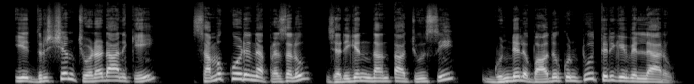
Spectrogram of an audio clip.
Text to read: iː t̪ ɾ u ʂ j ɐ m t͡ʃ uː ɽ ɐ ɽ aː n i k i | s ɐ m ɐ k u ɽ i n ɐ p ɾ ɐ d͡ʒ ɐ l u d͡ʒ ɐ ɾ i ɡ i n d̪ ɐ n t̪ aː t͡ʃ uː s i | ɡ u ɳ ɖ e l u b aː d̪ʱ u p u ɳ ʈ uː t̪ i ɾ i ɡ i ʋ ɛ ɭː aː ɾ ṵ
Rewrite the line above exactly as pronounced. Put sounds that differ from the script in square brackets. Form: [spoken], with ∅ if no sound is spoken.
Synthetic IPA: iː [d̪] ɾ u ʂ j ɐ m t͡ʃ uː ɽ ɐ ɽ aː n i k i | s ɐ m ɐ k [uː] ɽ i n ɐ p ɾ ɐ d͡ʒ ɐ l u d͡ʒ ɐ ɾ i ɡ i n d̪ ɐ n t̪ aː t͡ʃ uː s i | ɡ u ɳ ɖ e l u b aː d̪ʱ u [k] u ɳ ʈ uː t̪ i ɾ i ɡ i ʋ ɛ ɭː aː ɾ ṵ

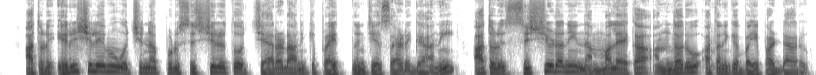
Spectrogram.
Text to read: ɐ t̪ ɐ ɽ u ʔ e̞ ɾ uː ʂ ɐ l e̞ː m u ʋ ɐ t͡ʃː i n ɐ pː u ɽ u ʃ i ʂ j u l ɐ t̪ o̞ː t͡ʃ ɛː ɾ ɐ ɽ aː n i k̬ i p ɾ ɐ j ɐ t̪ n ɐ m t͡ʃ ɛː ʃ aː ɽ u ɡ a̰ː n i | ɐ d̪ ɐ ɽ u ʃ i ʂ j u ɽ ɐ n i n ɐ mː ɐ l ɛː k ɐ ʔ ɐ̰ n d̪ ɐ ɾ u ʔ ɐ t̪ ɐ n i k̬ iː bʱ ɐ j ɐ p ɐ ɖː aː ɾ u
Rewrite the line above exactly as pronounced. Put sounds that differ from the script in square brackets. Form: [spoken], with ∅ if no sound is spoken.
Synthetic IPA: ɐ t̪ ɐ ɽ u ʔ e̞ ɾ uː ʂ ɐ l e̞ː m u ʋ ɐ t͡ʃː i n ɐ pː u ɽ u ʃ i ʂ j u l ɐ t̪ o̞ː t͡ʃ ɛː ɾ ɐ ɽ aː n i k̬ i p ɾ ɐ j ɐ t̪ n ɐ m t͡ʃ ɛː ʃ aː ɽ u ɡ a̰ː n i | ɐ [t̪] ɐ ɽ u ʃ i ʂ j u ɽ ɐ n i n ɐ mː ɐ l ɛː k ɐ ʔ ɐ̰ n d̪ ɐ ɾ [uː] ʔ ɐ t̪ ɐ n i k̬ [i] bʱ ɐ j ɐ p ɐ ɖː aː ɾ u

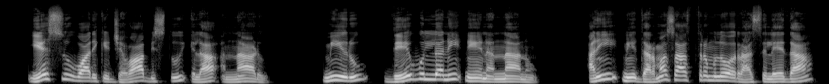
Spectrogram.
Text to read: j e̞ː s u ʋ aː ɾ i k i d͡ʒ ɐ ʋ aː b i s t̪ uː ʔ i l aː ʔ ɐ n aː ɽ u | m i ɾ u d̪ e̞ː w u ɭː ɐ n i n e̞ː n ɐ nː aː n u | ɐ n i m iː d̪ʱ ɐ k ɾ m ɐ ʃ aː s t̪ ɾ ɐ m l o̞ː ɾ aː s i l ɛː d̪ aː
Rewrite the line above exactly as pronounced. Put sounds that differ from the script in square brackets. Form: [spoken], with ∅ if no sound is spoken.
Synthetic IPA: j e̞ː s u ʋ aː ɾ i k i d͡ʒ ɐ ʋ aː b i s t̪ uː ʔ i l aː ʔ ɐ [nː] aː ɽ u | m [iː] ɾ u d̪ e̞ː w u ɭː ɐ n i n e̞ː n ɐ nː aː n u | ɐ n i m iː d̪ʱ ɐ [∅] ɾ m ɐ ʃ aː s t̪ ɾ ɐ m l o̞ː ɾ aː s i l ɛː d̪ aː

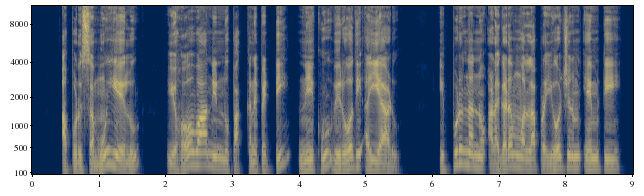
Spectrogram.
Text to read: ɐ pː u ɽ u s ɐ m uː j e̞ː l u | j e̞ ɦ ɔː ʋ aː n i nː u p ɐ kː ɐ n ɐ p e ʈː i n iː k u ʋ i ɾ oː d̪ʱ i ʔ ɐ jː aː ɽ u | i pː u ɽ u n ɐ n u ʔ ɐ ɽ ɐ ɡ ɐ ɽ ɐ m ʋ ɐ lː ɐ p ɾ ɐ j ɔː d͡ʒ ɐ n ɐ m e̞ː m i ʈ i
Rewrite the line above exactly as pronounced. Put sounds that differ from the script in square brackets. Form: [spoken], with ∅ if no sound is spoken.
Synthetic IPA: ɐ pː u ɽ u s ɐ m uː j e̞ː l u | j e̞ ɦ ɔː ʋ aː n i nː u p ɐ kː ɐ n ɐ p e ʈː i n iː k u ʋ i ɾ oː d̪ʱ i ʔ ɐ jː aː ɽ u | i pː u ɽ u n ɐ [nː] u ʔ ɐ ɽ ɐ ɡ ɐ ɽ ɐ m ʋ ɐ lː ɐ p ɾ ɐ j ɔː d͡ʒ ɐ n ɐ m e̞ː m i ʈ i

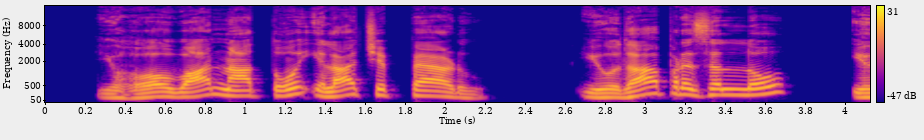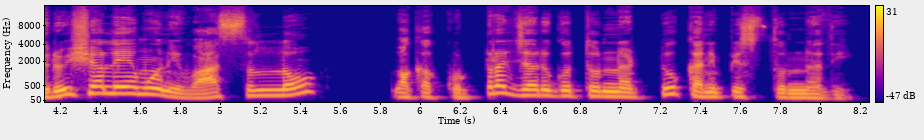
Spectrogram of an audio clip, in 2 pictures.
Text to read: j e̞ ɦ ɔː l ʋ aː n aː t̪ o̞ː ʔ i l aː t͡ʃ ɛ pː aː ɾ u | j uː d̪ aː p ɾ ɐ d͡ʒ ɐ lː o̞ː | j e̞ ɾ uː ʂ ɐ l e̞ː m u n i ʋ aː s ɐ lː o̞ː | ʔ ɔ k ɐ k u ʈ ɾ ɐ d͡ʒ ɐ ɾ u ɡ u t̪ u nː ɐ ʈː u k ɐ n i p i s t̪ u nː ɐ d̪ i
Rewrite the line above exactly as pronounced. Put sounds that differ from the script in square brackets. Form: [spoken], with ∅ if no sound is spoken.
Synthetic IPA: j e̞ ɦ ɔː [∅] ʋ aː n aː t̪ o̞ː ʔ i l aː t͡ʃ ɛ pː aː [ɽ] u | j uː d̪ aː p ɾ ɐ d͡ʒ ɐ lː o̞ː | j e̞ ɾ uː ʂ ɐ l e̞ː m u n i ʋ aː s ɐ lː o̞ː | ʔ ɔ k ɐ k u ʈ ɾ ɐ d͡ʒ ɐ ɾ u ɡ u t̪ u nː ɐ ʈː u k ɐ n i p i s t̪ u nː ɐ d̪ i

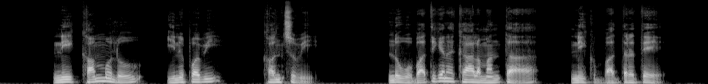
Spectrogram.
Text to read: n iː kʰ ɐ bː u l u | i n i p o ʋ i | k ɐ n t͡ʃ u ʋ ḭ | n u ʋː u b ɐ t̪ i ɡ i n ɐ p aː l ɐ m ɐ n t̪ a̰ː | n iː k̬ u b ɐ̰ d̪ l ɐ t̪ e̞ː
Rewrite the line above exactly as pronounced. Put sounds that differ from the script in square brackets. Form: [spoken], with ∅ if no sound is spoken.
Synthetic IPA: n iː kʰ ɐ [mː] u l u | i n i p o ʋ i | k ɐ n t͡ʃ u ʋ ḭ | n u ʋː u b ɐ t̪ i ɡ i n ɐ [k] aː l ɐ m ɐ n t̪ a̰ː | n iː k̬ u b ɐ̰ d̪ [ɾ] ɐ t̪ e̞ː

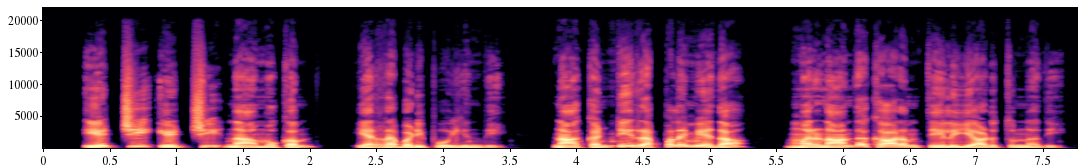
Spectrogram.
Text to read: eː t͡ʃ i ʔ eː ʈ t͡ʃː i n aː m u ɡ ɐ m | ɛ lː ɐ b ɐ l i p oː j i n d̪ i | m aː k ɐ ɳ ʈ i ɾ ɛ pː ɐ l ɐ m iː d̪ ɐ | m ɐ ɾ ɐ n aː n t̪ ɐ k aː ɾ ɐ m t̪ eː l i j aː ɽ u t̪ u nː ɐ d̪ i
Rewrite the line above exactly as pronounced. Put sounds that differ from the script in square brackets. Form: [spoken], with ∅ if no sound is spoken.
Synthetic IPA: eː t͡ʃ i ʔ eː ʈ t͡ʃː i n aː m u [k] ɐ m | ɛ [rː] ɐ b ɐ [ɽ] i p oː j i n d̪ i | [n] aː k ɐ ɳ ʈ i ɾ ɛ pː ɐ l ɐ m iː d̪ ɐ | m ɐ ɾ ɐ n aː n [d̪] ɐ k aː ɾ ɐ m t̪ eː l i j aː ɽ u t̪ u nː ɐ d̪ i

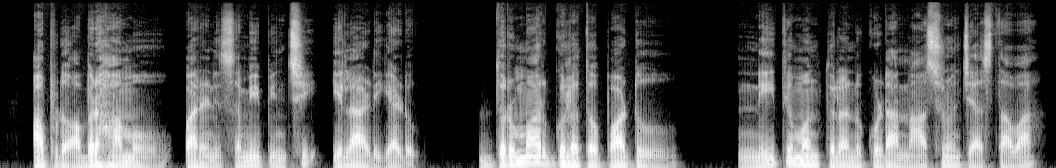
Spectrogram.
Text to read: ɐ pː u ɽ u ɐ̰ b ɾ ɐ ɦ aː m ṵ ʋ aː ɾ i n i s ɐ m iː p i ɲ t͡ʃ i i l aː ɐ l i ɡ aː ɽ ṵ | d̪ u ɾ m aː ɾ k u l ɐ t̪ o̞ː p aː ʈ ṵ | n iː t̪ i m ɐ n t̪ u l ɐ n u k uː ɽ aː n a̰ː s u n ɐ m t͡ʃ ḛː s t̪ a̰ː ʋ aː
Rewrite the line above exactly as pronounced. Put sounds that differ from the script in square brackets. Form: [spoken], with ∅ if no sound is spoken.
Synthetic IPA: ɐ pː u ɽ u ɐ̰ b ɾ ɐ ɦ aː m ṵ ʋ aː ɾ i n i s ɐ m iː p i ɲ t͡ʃ i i l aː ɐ [ɽ] i ɡ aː ɽ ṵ | d̪ u ɾ m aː ɾ [ɡ] u l ɐ t̪ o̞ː p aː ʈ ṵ | n iː t̪ i m ɐ n t̪ u l ɐ n u k uː ɽ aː n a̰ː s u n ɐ m t͡ʃ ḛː s t̪ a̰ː ʋ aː

